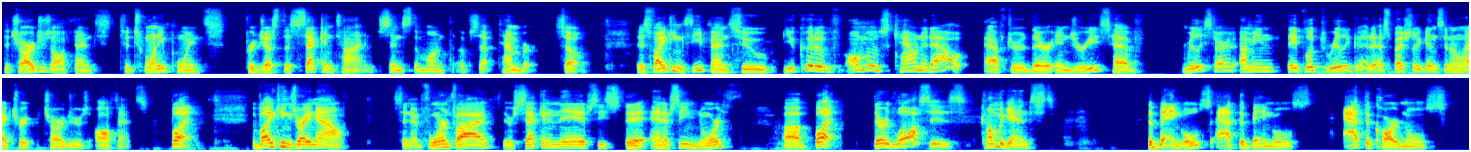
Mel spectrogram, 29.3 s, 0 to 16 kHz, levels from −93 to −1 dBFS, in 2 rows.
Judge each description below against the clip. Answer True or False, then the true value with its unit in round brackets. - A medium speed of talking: True (155 wpm)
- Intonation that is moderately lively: False (6.6 semitones)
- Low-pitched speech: True (130 Hz)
